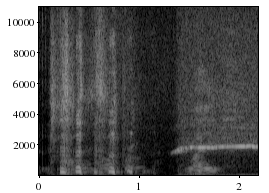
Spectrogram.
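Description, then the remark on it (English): A brief stretch of voice-like sound gives way to a small whistle, attached to the back of a Yeezy shoe, blown once, holding a steady, thin high tone for about a second, fairly loud. “I threw a whistle on the back of the shoe.”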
